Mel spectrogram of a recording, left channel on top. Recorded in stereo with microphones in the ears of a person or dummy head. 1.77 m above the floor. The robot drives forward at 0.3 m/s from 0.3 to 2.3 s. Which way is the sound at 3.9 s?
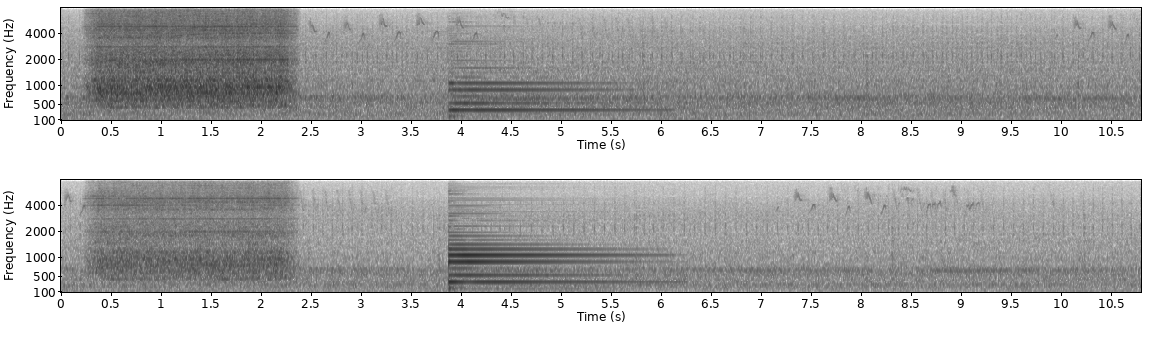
40° right (ahead or behind).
